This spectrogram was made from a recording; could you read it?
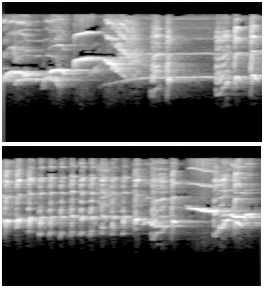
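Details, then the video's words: Kacer, an Oriental magpie-robin whose odd song resembles a lovebird's, played to stimulate other birds; dense stream of sweeping whistles, buzzy rattles and fast repeated chips, no gaps. "Suara Burung Lagu Unik Kacer Ini Cocok Untuk Pancingan"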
